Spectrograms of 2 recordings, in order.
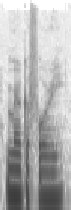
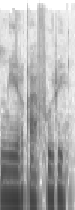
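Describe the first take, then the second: First: The name is said with an American pronunciation. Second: The name is said with a Persian pronunciation. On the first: "the Americanized version of it is" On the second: "the Persian pronunciation is"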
